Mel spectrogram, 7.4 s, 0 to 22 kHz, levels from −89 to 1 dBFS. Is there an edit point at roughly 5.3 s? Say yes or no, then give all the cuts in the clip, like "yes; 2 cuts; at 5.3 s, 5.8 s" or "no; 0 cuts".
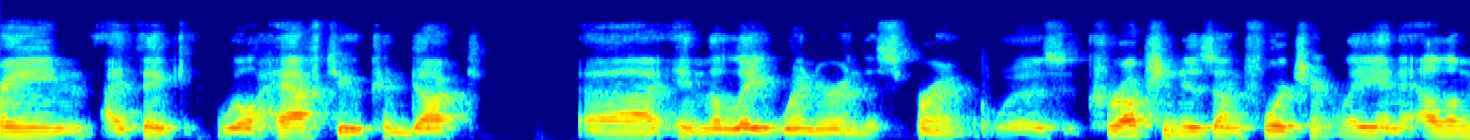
yes; 1 cut; at 5.3 s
